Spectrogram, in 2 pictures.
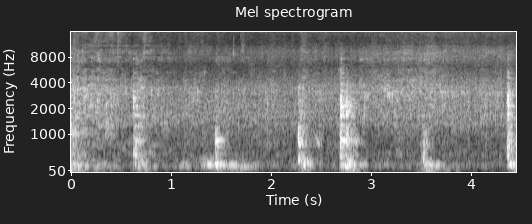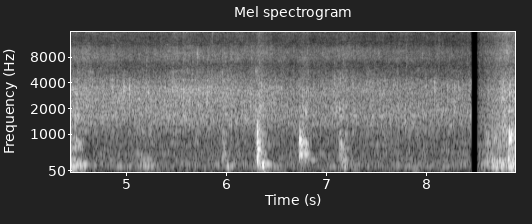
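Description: Onion and carrot are gently sautéed in a pan to soften them, a soft continuous sizzle broken by several quiet scraping stirs at irregular intervals, with no talking.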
